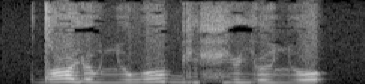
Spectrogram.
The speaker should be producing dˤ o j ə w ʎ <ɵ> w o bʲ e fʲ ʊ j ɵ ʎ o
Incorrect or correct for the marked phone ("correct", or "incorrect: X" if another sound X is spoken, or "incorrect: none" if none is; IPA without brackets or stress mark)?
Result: incorrect: ʊ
